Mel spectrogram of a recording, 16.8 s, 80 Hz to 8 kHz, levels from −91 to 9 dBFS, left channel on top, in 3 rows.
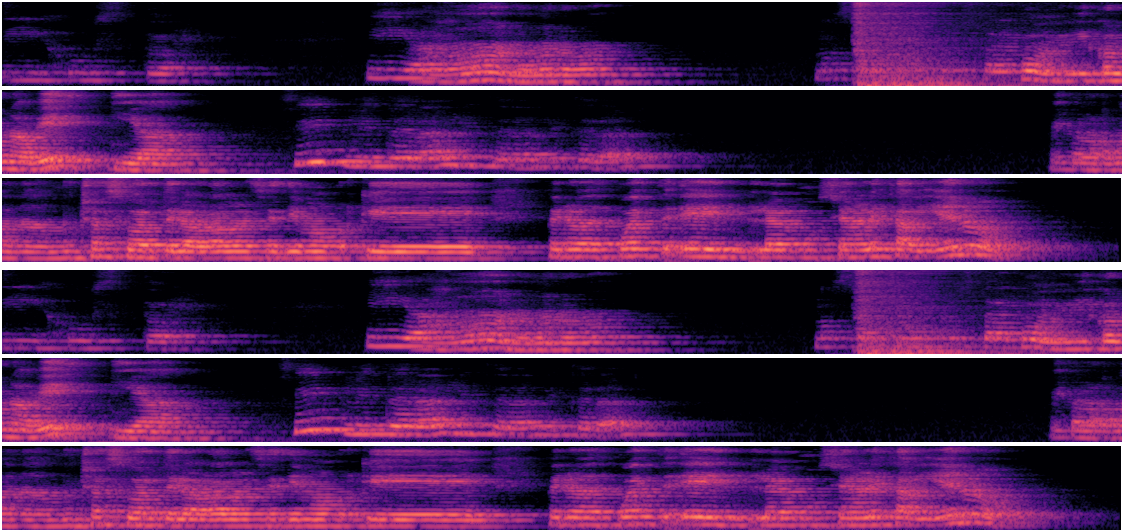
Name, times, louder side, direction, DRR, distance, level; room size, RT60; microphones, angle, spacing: voice 1, 0.0-0.9 1.8-2.3 4.1-5.3 7.1-8.8 11.0-11.2, right 1 dB, 65° right, -3 dB, 0.5 m, -33 dB
voice 2, 2.1-3.1 5.1-6.6 10.9-16.2, left 2 dB, 20° left, -4 dB, 0.4 m, -26 dB
sound 1, 4.1-7.9, equal, 55° left, 0.8 m, -36 dB
3.1 x 2.1 x 3.4 m, 0.76 s
head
